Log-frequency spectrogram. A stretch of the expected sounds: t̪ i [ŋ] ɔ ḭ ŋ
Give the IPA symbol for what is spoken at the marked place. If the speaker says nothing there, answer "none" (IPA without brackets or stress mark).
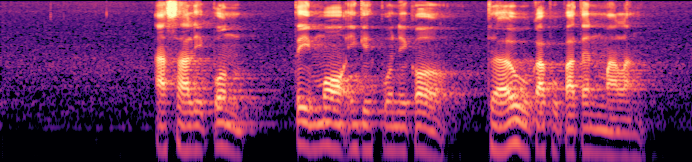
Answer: m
